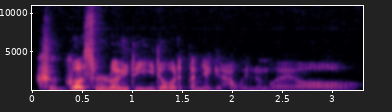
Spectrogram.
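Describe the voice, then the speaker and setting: A man's voice: low voice, huge pitch swings, a little fast, breathy edge, highs cut off. A male pastor giving a conversational afternoon Bible study sermon in church, often putting questions to the congregation.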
